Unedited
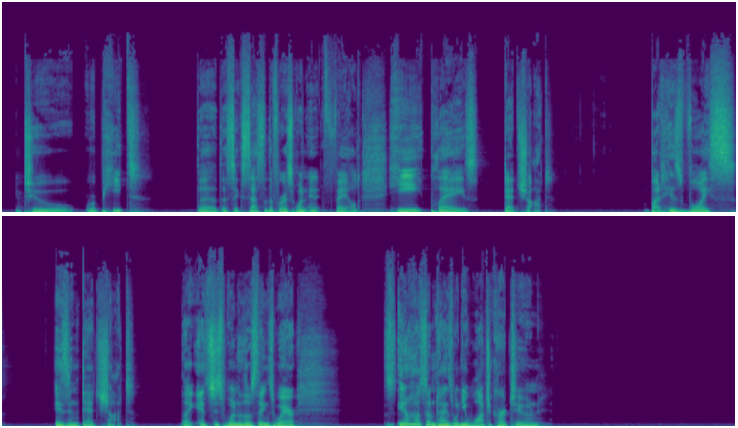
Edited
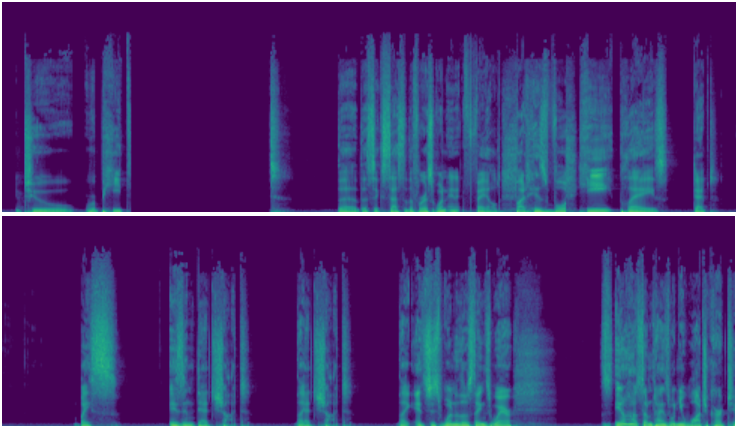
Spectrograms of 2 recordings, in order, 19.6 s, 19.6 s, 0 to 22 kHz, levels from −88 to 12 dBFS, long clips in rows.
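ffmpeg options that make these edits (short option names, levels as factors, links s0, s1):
-filter_complex "[0:a]asplit=7[s0][s1][s2][s3][s4][s5][s6];[s0]atrim=end=1.71,asetpts=PTS-STARTPTS,afade=t=out:st=1.706:d=0.004:c=hsin,apad=pad_dur=1.87[s7];[s1]atrim=start=1.71:end=4.992,asetpts=PTS-STARTPTS,afade=t=in:d=0.004:c=hsin[s8];[s2]atrim=start=8.658:end=9.322[s9];[s3]atrim=start=4.988:end=6.882[s10];[s4]atrim=start=7.218:end=8.662[s11];[s5]atrim=start=9.318:end=12.292[s12];[s6]atrim=start=10.928[s13];[s7][s8]concat=n=2:v=0:a=1[s14];[s14][s9]acrossfade=d=0.004:c1=hsin:c2=hsin[s15];[s15][s10]acrossfade=d=0.004:c1=hsin:c2=hsin[s16];[s16][s11]acrossfade=d=0.004:c1=hsin:c2=hsin[s17];[s17][s12]acrossfade=d=0.004:c1=hsin:c2=hsin[s18];[s18][s13]acrossfade=d=0.004:c1=hsin:c2=hsin"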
